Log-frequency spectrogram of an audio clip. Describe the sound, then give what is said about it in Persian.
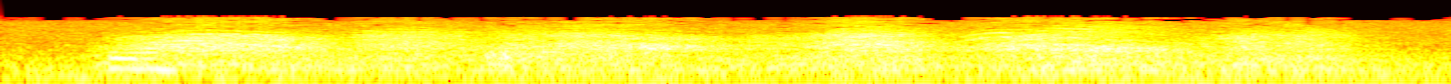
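A large audience chants a salawat blessing in unison, loud, rising and falling in several rhythmic surges of many voices over about seven seconds. “یه صلوات از من بلند صد بکنه بلندتر از اینجا”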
